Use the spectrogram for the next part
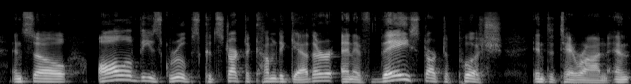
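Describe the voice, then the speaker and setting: Earnest, impassioned male radio guest. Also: medium pitch. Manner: earnest and impassioned, talks fast with restarts. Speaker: guest commentator. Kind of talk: conversational radio interview.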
